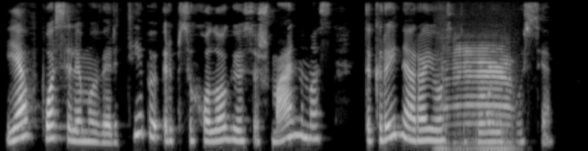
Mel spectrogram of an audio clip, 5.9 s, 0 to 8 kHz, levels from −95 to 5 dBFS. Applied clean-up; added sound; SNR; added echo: neural mask model RNNoise.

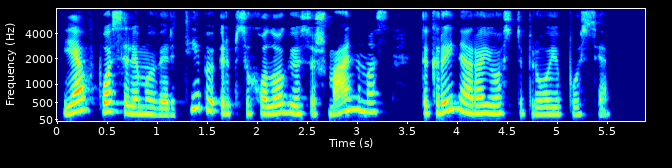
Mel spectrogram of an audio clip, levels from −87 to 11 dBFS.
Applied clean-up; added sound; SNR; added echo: none; none; none; none.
